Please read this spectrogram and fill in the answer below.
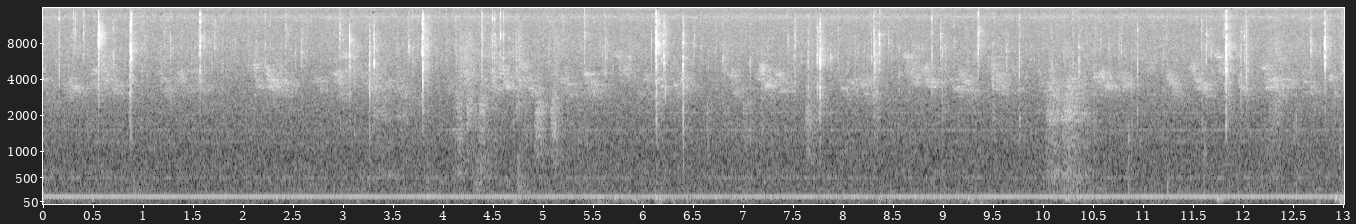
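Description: Faint steady low hum with light irregular clicks and ticks scattered throughout.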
